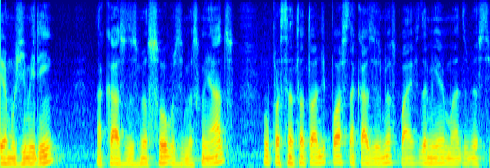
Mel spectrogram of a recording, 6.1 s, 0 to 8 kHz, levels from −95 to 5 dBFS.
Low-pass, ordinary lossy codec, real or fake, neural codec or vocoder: none; none; real; none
